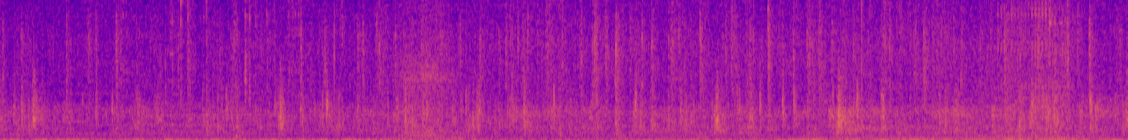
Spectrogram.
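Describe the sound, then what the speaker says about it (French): Rain and a thunderstorm in Shadow of the Tomb Raider, a steady soft hiss of rainfall over a low rumbling bed, continuous and fairly faint for several seconds, with no one talking. "J'aime pas cette tempête."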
